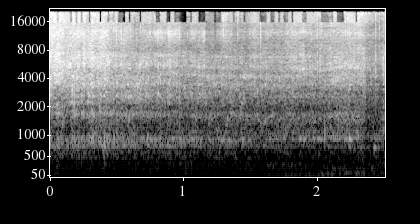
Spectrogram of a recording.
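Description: Water poured into browned, smoky butter and garlic in a saucepan over medium-low heat sizzles loudly and steadily from start to finish, close up with no talk.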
